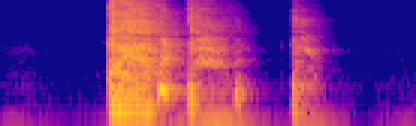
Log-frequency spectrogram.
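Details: A short run of three dry cough bursts in a quiet room.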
